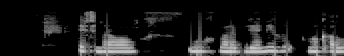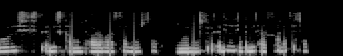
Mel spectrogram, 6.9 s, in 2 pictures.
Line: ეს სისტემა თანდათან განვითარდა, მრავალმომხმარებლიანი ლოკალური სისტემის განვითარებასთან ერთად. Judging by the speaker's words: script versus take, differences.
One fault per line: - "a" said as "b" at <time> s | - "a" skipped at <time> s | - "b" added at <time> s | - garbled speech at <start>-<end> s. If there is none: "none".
- "სისტემა თანდათან განვითარდა" skipped at 0.9 s
- garbled speech at 5.2-6.5 s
